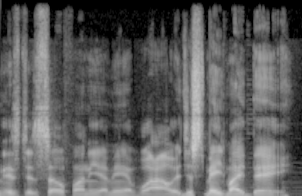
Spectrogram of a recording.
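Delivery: amused speech broken by giggles, laughing through words. Reacting to a funny message, laughing while talking. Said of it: "I don't know why I'm laughing so much".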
